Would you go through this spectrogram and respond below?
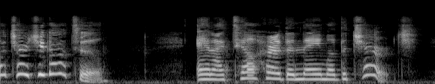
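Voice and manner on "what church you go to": very high, shrill, full-volume voice. Retelling what a woman said in a cell phone store, imitating her loudest voice. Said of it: "in her loudest voice".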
